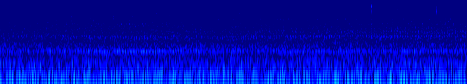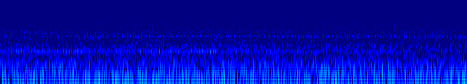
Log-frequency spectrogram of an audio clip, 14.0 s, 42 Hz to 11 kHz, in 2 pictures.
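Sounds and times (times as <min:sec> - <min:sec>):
faint mechanical hum: 0:00.0 - 0:14.0
faint ticks: 0:03.4 - 0:07.1, 0:11.6 - 0:14.0.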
